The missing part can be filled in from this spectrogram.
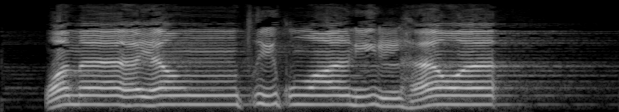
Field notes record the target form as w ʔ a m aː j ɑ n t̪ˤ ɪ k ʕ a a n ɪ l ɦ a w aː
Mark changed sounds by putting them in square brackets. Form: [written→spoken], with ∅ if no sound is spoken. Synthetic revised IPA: w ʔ a m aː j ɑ n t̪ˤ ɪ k ʕ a a n ɪ l ɦ a w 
